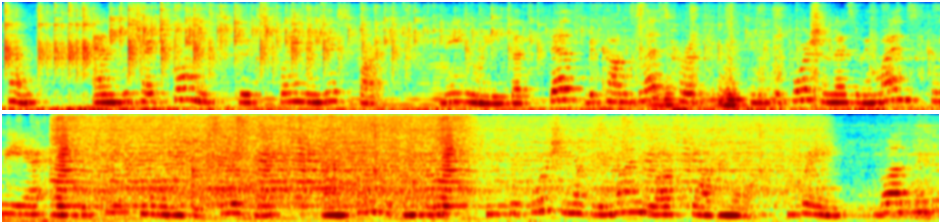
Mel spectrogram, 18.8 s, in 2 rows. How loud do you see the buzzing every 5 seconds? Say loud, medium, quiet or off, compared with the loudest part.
quiet, loud, loud, medium.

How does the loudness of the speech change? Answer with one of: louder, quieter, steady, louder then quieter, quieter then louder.
steady.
